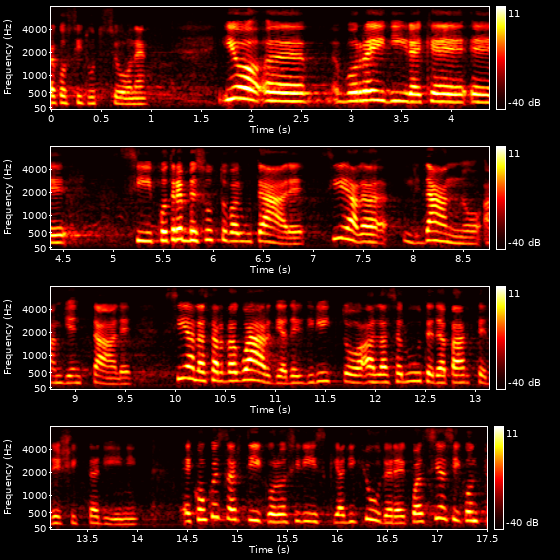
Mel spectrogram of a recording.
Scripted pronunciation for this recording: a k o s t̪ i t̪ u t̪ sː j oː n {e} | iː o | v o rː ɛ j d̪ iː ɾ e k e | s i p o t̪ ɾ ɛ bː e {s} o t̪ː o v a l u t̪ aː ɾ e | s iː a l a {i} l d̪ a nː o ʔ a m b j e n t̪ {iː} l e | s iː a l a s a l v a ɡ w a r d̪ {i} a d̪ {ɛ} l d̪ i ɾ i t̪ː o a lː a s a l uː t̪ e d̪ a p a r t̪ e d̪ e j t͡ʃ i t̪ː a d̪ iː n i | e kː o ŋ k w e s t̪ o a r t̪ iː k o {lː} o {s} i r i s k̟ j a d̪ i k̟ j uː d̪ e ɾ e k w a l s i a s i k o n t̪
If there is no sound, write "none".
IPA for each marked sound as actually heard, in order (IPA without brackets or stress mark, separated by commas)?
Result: e, s, i, aː, j, e, l, s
